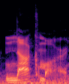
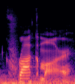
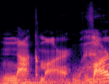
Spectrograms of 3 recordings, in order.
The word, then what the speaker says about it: Nakhmar: had a letter from i was pronouncing his name wrong the whole time nakamar not krakmar nakhmar split face nakhmar nakhmar i really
